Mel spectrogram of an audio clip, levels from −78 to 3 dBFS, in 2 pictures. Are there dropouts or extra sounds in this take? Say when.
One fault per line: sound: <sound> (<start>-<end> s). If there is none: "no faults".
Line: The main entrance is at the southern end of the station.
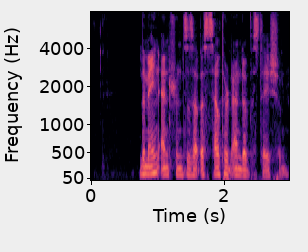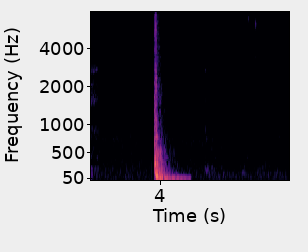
sound: thud (3.9-4.5 s)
